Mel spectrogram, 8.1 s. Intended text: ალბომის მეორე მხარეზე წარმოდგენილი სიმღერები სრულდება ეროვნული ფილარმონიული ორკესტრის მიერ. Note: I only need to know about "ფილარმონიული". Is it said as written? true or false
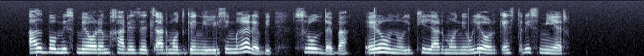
true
